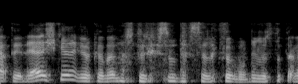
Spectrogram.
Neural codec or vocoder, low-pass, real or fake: vocoder, 22.05 kHz, 80 mel bands, HiFi-GAN; 7.2 kHz; fake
